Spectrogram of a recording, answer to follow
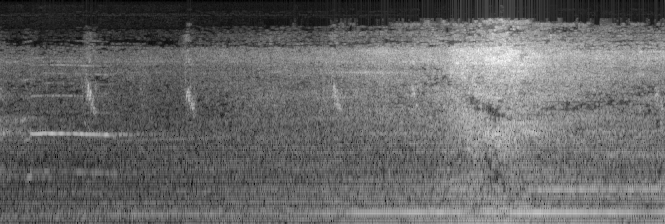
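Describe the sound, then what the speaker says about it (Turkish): A driving school car reverses in reverse gear during L-shaped parking practice in Balıkesir, with a steady close engine hum and a thin gear whine that grows slightly louder toward the end. No one speaks. "Aracımızı geri vites alıyoruz"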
